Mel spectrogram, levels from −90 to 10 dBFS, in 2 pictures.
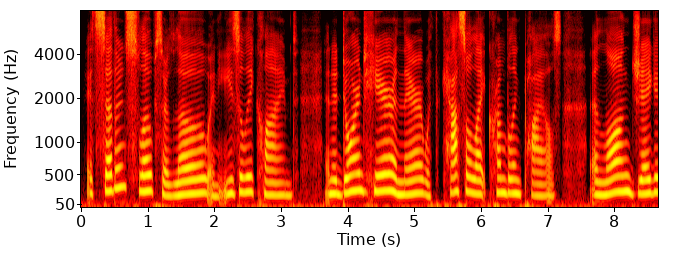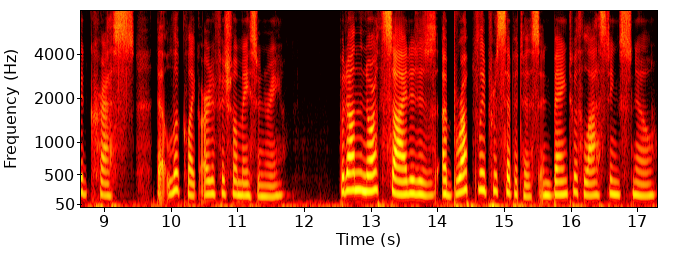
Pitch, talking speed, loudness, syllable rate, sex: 210 Hz, 140 wpm, -20 LUFS, 4.4 syllables/s, female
